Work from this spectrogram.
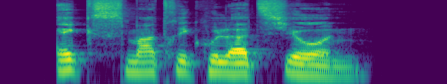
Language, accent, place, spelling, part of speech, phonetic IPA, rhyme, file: German, Germany, Berlin, Exmatrikulation, noun, [ɛksmatʁikulaˈt͡si̯oːn], -oːn, De-Exmatrikulation.ogg
- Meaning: deregistration, removal from a school's register of students (due to graduation, withdrawal, expulsion, etc)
